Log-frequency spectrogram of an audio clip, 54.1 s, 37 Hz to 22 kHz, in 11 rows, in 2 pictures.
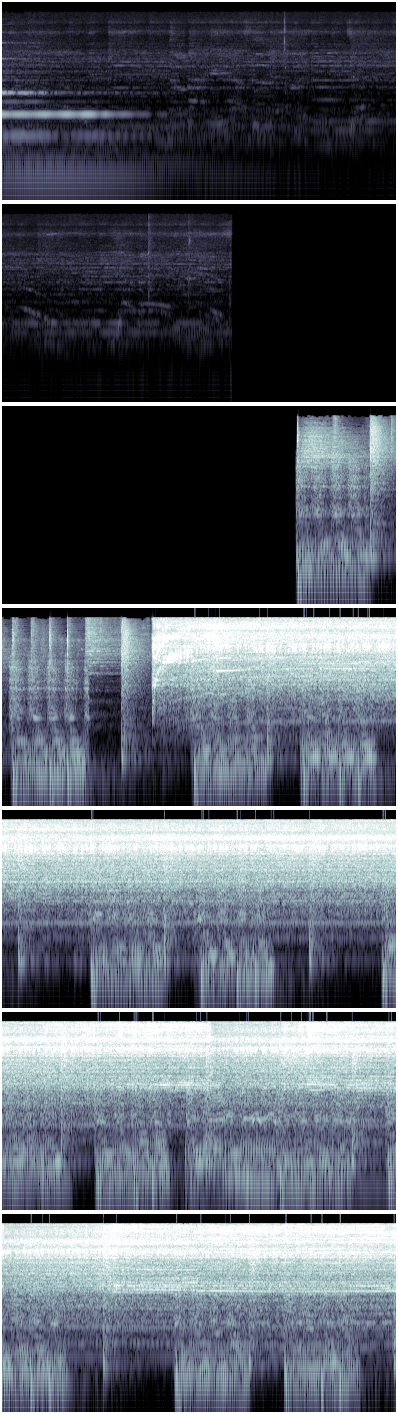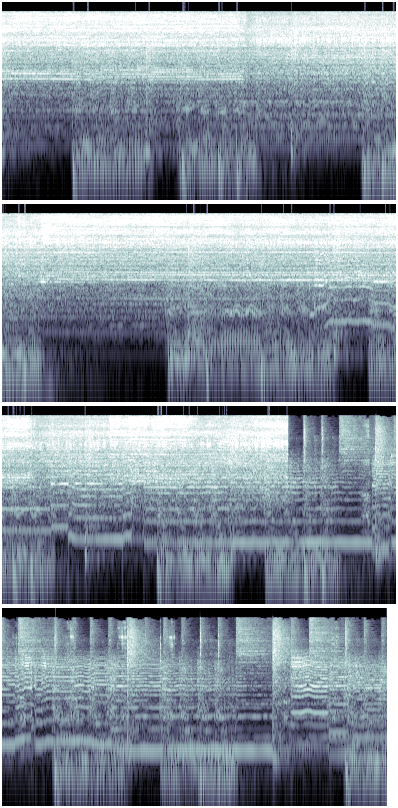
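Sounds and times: angle grinder cutting metal: 0:16.7 - 0:48.0
music with steady beat: 0:17.2 - 0:40.6, 0:41.3 - 0:54.0.

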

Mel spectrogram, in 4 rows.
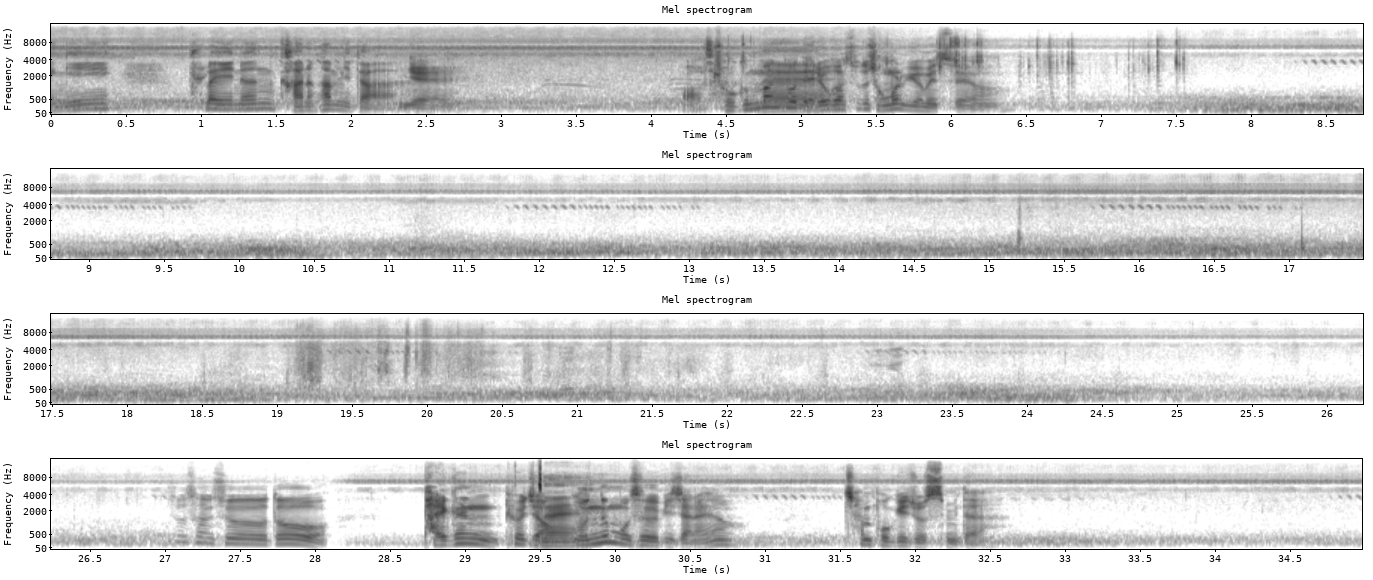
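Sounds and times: low murmur of open-air noise: 0:00.0 - 0:34.9.

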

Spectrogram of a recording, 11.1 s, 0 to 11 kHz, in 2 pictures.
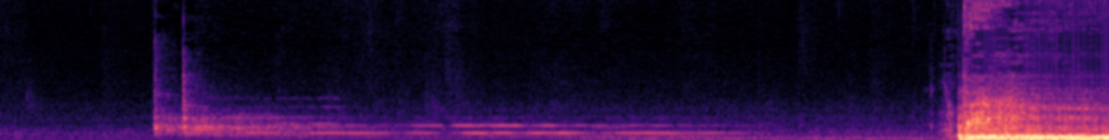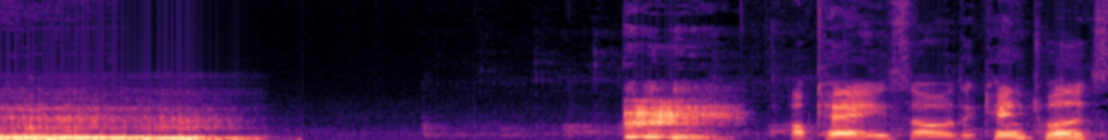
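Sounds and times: loud burst of noise: 0:04.7 - 0:07.0.

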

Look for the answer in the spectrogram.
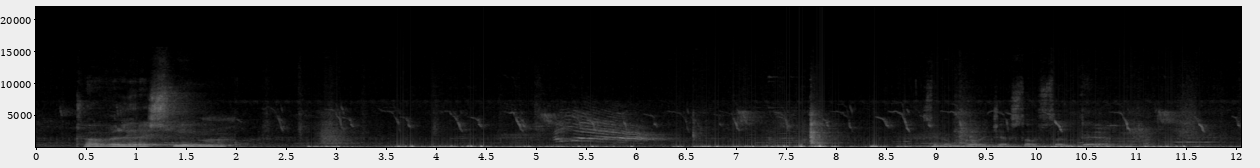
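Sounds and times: birds chirping: 0:00.0 - 0:12.0
wind buffeting microphone: 0:02.2 - 0:12.0.

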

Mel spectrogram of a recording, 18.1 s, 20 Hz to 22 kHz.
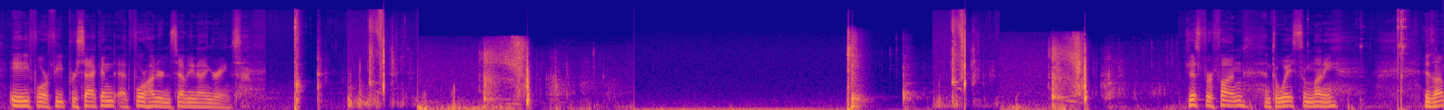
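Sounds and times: bow string release crack: 0:10.6 - 0:12.5.

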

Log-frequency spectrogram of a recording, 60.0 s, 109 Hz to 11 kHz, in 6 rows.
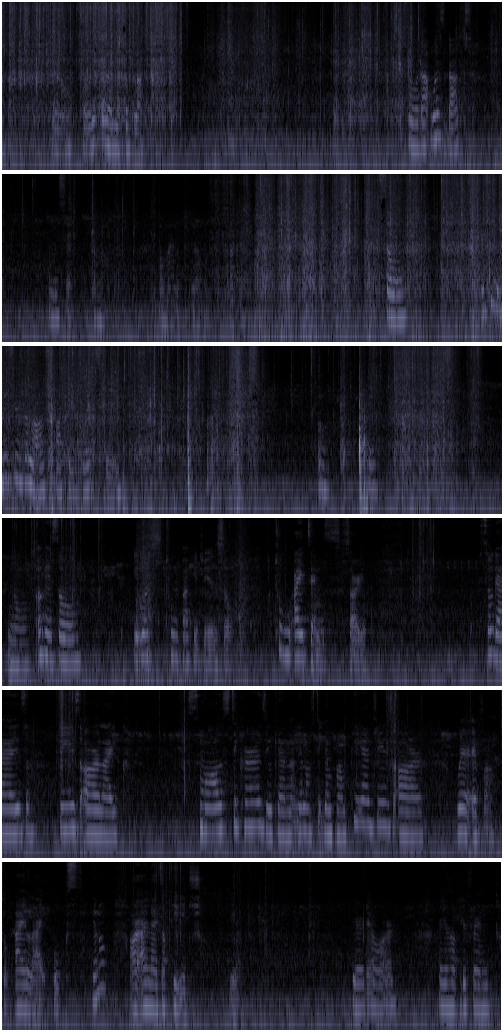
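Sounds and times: plastic packaging crinkling: 0:00.0 - 0:13.1, 0:14.1 - 0:33.6, 0:37.9 - 0:39.0, 0:41.1 - 0:42.0, 0:43.1 - 0:44.2, 0:46.1 - 0:49.5, 0:52.3 - 0:56.5
steady low hum: 0:00.0 - 0:59.9.

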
